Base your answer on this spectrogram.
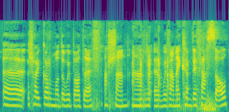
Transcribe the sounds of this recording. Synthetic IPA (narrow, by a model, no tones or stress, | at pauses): əːr̥ɔjɡɔrmɔdəwɪbɔdɛθaɬanaɾəwɪvanakʰəmdɛθasɔlˠ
